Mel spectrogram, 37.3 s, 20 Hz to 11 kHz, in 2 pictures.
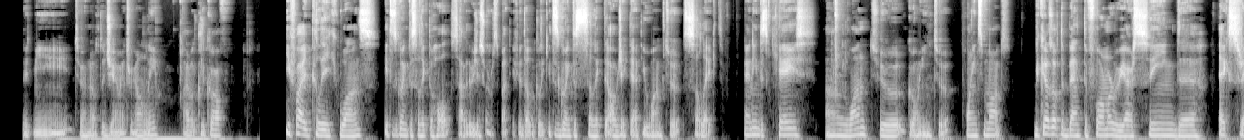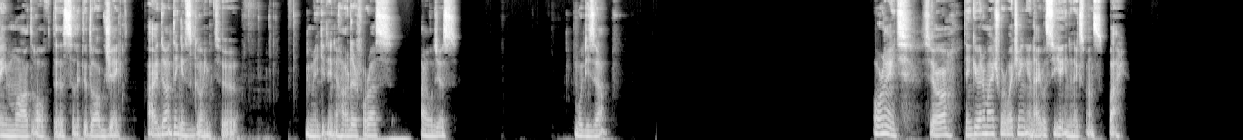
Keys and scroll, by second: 12.6 1, 20.8 2, 20.9 e, 22.6 n.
